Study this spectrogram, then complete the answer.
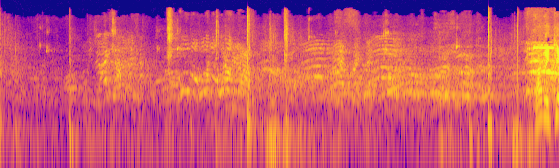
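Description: A volleyball is struck sharply by hands several times.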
